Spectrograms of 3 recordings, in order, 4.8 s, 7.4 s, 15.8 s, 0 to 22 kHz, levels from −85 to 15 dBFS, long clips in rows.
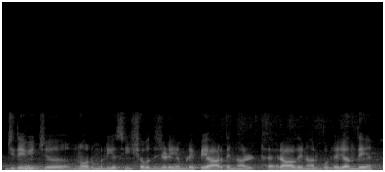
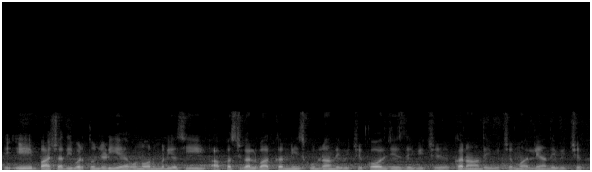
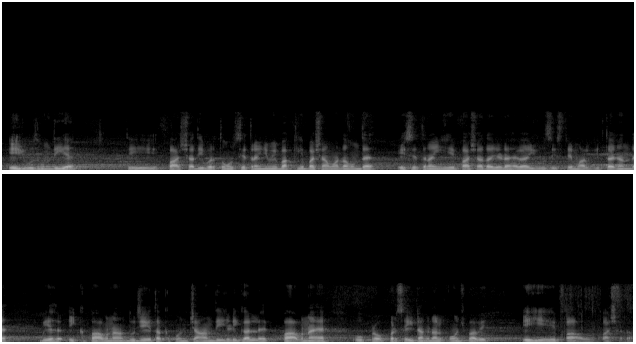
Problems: background sounds at intervals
